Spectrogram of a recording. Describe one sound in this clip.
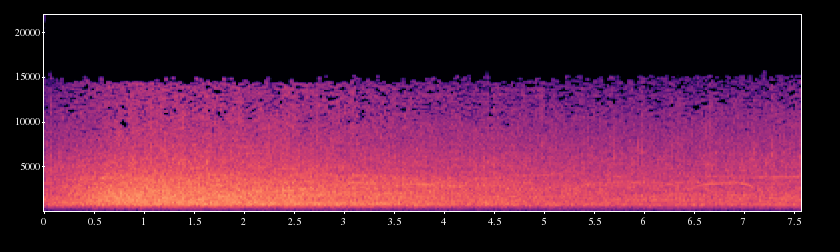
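A large crowd cheers loudly in a big arena, swelling and then slowly easing off.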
